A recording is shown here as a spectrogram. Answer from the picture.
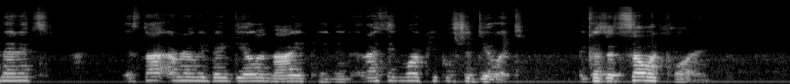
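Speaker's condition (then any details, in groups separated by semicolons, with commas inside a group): Cerebral palsy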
